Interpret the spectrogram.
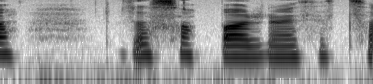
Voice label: "sobr", Welsh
